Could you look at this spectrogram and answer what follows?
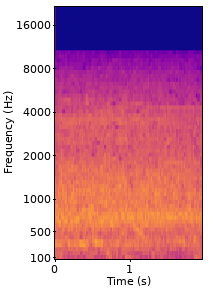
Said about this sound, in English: The roar of the crowd says it all. After 18 days, President Hosni Mubarak has resigned.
